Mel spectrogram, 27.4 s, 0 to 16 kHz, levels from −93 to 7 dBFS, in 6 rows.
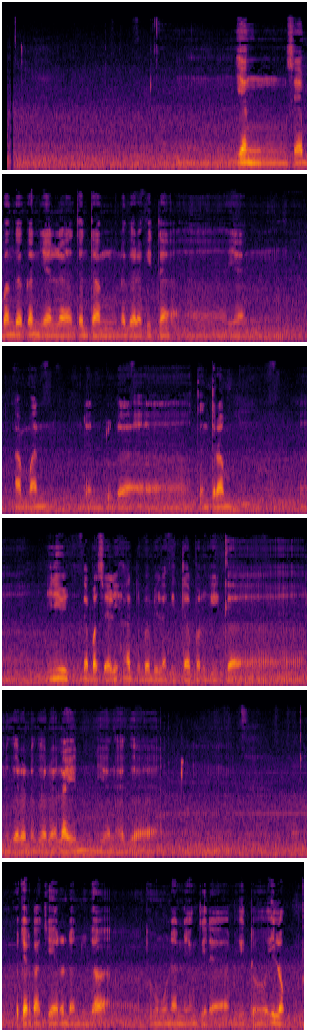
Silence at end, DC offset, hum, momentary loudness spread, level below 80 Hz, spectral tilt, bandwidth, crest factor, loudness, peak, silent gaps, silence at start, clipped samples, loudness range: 0 s; under 0.1%; none; 18 LU; -52 dBFS; -6.5 dB/octave; 11.5 kHz; 26 dB; -29 LUFS; -4 dBFS; none; 0.1 s; under 0.1%; 9 LU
